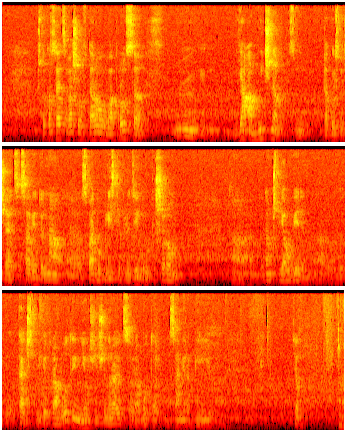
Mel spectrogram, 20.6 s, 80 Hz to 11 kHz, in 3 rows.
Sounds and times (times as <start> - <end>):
Speech: 0.7 - 10.5, 11.4 - 18.1, 19.5 - 19.8.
